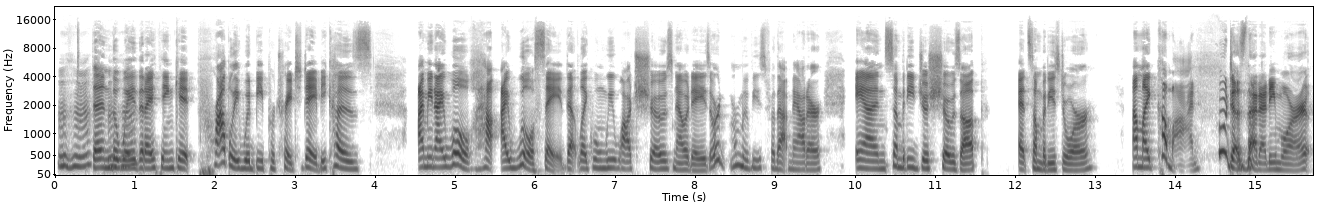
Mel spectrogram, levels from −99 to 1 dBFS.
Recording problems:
none

